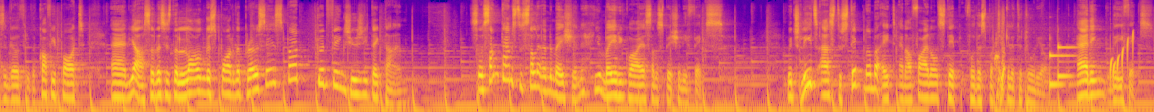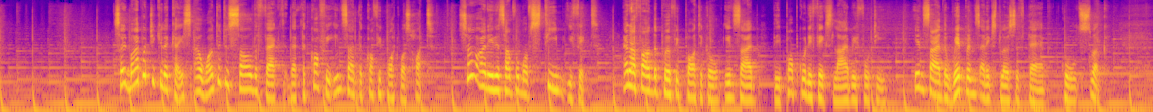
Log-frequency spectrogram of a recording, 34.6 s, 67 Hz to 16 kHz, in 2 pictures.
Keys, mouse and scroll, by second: 9.1 click, 14.4 click, 15.5 Delete, 24.6 x, 24.9 c, 25.2 x.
